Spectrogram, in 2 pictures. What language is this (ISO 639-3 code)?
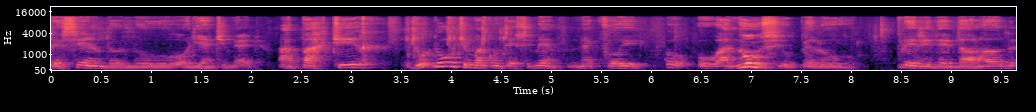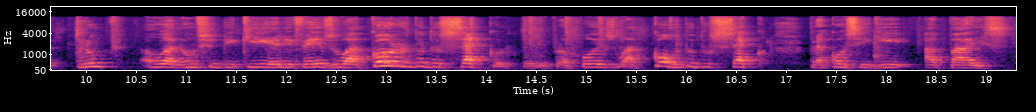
por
